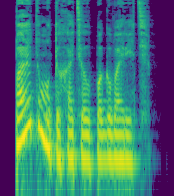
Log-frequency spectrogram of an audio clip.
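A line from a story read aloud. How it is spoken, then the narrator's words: Cold question. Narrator (Russian): Холодно спросила я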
